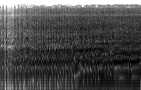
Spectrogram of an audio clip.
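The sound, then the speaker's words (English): A chainsaw roars loudly and steadily, its engine pitch shifting as it bites into wood, taking down trees splintered by a tornado, with a dense buzzing tone that holds throughout and no voices. “Trees splintered by the storm had to be taken down with chainsaws.”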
